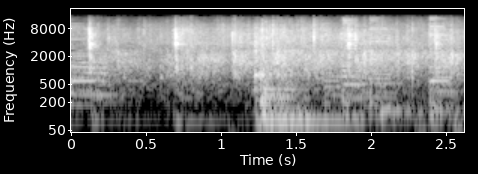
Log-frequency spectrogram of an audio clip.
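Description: Audience applause on the show Dulces y Amargos, a dense, steady wash of many hands clapping for a few seconds, with a brief voice or cheer rising through the middle.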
